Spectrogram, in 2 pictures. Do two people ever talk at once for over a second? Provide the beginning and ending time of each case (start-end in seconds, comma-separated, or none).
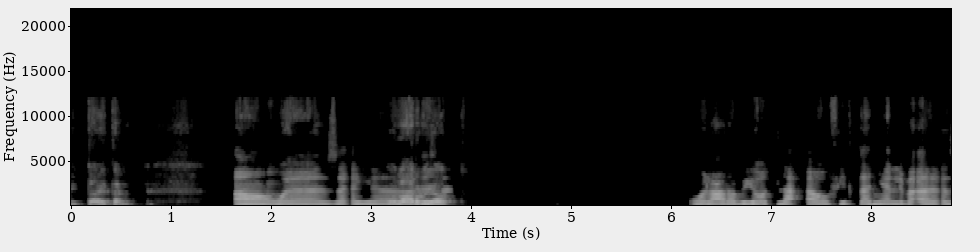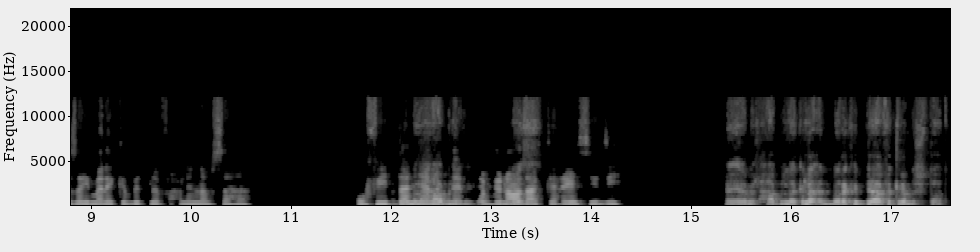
12.0-13.6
